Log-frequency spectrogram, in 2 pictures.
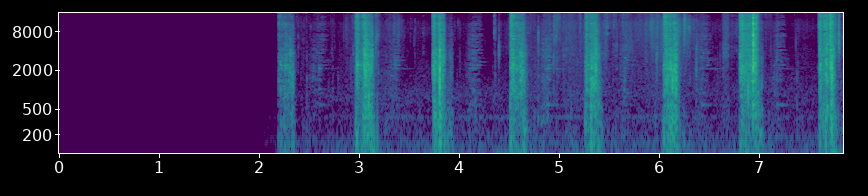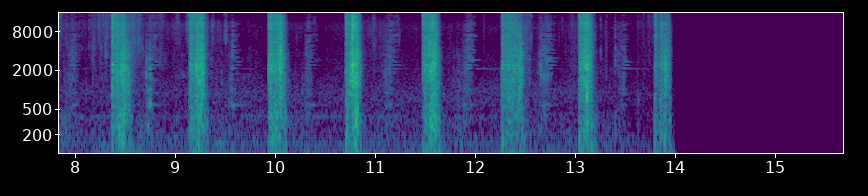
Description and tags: Hoe-work
hoeing the earth with a metal hoe
close perspective
CZ, Czech, Garden, Panska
